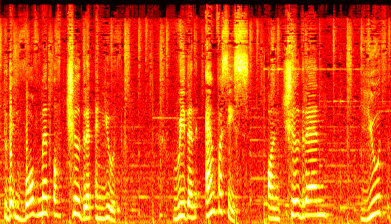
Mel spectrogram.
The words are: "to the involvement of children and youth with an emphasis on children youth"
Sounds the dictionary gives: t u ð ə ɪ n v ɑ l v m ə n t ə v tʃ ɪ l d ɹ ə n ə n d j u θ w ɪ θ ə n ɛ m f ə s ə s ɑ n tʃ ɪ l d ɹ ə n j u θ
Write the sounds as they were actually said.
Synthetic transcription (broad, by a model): t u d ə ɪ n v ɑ l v m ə n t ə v tʃ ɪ l d ɹ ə n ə n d j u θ w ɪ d ə n ɛ m f ə s ə s ɑ n tʃ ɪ l d ɹ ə n j u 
